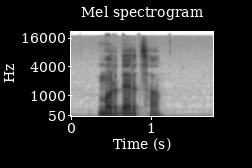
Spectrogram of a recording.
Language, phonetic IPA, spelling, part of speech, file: Polish, [mɔrˈdɛrt͡sa], morderca, noun, Pl-morderca.ogg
